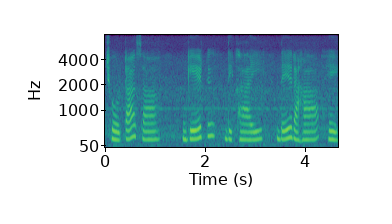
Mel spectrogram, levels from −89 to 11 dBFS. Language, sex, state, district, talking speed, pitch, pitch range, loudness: Hindi, female, Madhya Pradesh, Dhar, 90 wpm, 220 Hz, 210-255 Hz, -16 LUFS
